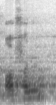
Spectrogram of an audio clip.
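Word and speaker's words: often: His listeners were ऑफन confused, student ये word ऑफन है जिसमें टी साइलेंट है, जिसका मतलब होता है प्राय।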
